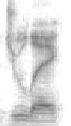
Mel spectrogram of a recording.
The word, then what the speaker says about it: Goulet: Their only you know, stipulation is instead of the Goulet Pen Company is still going to be spelled the same, but it's going to be pronounced the Joulet Pen Company because their G is a J.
